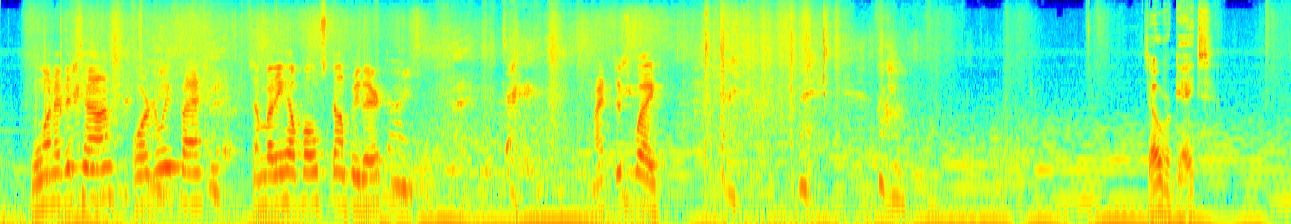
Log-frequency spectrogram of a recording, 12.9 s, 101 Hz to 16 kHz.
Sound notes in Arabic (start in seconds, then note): 6.5 رجل يتأوه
